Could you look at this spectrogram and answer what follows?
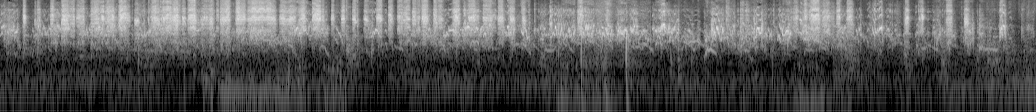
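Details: Aviary colony of Australian budgerigars chattering together: unbroken, busy high-pitched twittering and rasping chirps from many birds, rising and falling in loudness for the whole stretch.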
